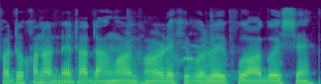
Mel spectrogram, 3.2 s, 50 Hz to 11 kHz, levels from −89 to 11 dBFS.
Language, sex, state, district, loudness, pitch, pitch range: Assamese, male, Assam, Sonitpur, -15 LUFS, 100 Hz, 95-110 Hz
